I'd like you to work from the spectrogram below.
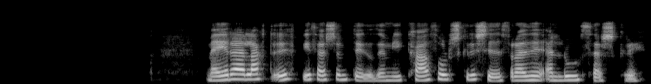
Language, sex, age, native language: Icelandic, female, 30-39, Icelandic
